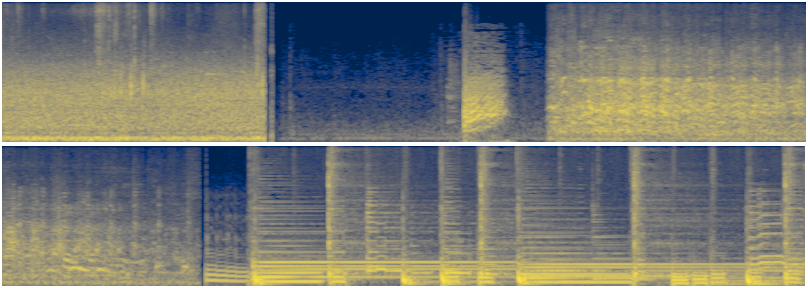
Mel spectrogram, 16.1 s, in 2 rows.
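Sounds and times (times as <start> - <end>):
fart sound: 4.4 - 5.2
person laughing: 7.5 - 10.0.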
